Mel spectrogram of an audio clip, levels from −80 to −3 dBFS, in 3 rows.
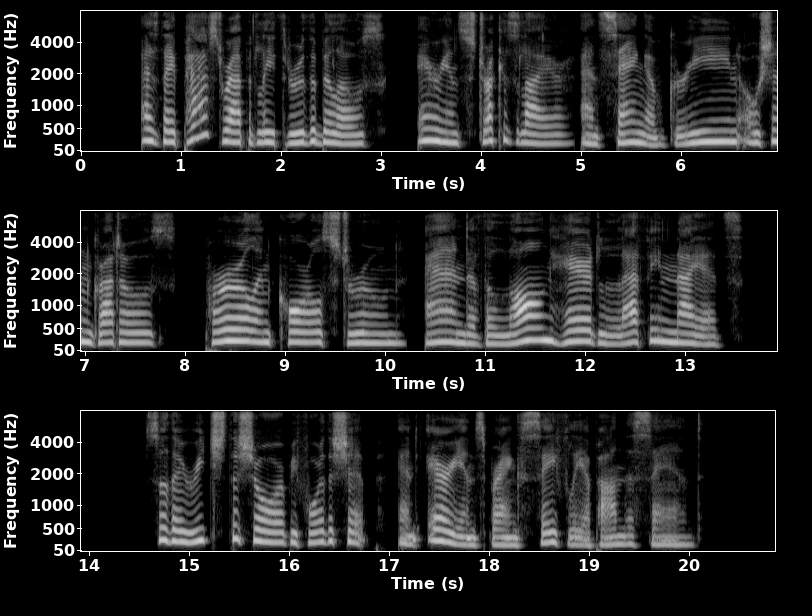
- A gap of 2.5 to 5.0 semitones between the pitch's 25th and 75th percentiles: Yes, average, 3.4 semitones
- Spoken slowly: Yes, slow, 125 wpm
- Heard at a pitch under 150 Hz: No, high, 210 Hz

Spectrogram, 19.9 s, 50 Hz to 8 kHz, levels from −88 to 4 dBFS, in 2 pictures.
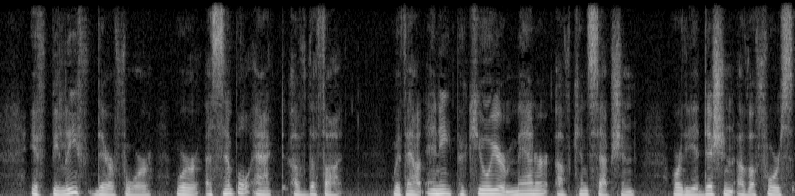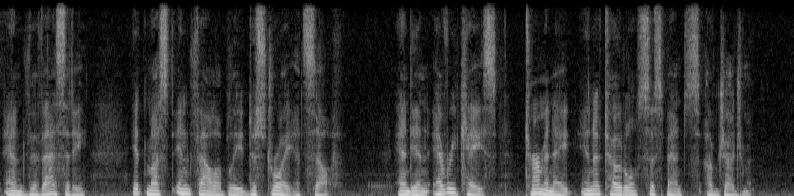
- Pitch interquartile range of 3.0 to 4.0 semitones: Yes, average, 3.6 semitones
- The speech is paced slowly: Yes, slow, 120 wpm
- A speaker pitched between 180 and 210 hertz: No, low, 135 Hz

